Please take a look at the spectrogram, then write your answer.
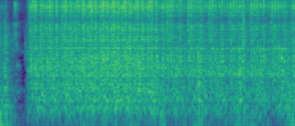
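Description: A sewing machine stitches the folded edge of a jeans pocket, starting after a short pause and then running in a fast, steady mechanical whir up close, with no talking.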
